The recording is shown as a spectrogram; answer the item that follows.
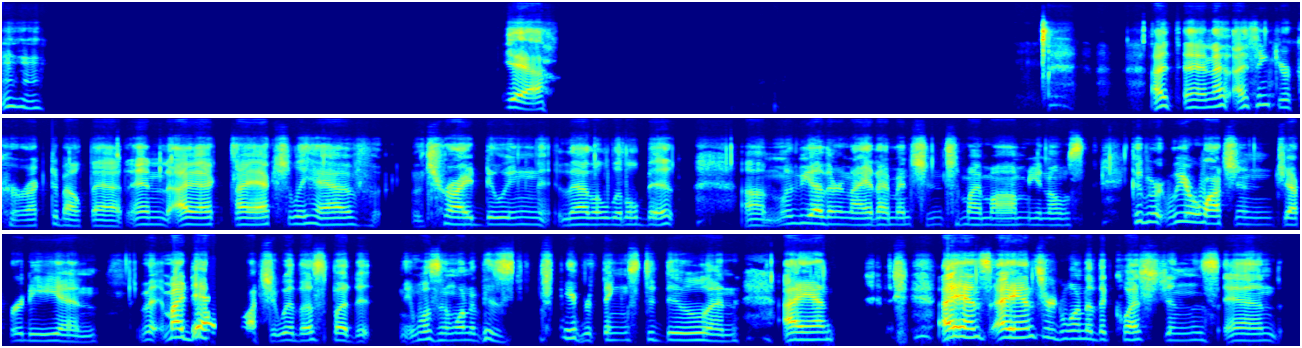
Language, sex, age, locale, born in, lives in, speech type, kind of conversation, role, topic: English, female, 45-49, en-US, United States, United States, conversation, advice, user, How can I cope and find support when the people I expect aren't there for me?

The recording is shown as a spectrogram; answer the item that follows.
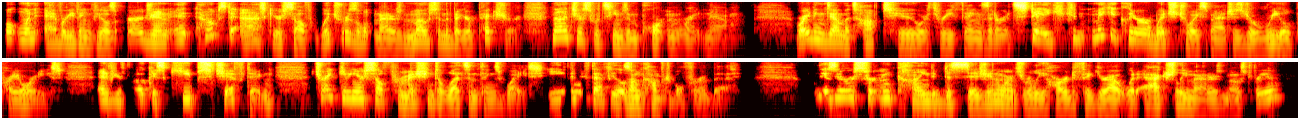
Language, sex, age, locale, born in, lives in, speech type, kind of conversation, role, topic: English, male, 25-29, en-US, United States, United States, read, expert-assistant, expert, How can you make good decisions under pressure?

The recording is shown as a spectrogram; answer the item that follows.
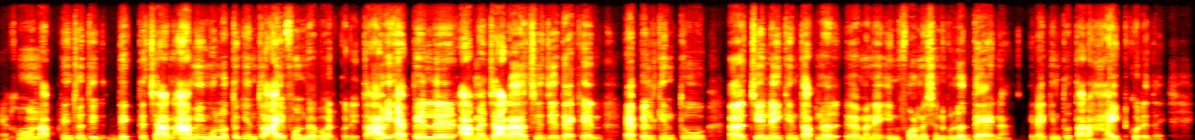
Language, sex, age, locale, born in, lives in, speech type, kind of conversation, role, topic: Bengali, male, 25-29, bn-BD, Bangladesh, Bangladesh, conversation, podcast, guest, অনলাইনে গোপনীয়তা নিয়ে আপনি কী ভাবেন?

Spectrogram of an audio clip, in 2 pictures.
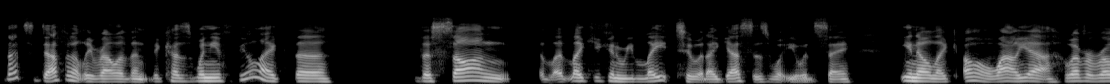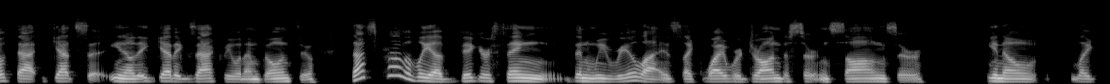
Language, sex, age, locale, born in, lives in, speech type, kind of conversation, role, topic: English, female, 55-59, en-US, United States, United States, conversation, unstructured, none, Which songs instantly lift your mood, and why?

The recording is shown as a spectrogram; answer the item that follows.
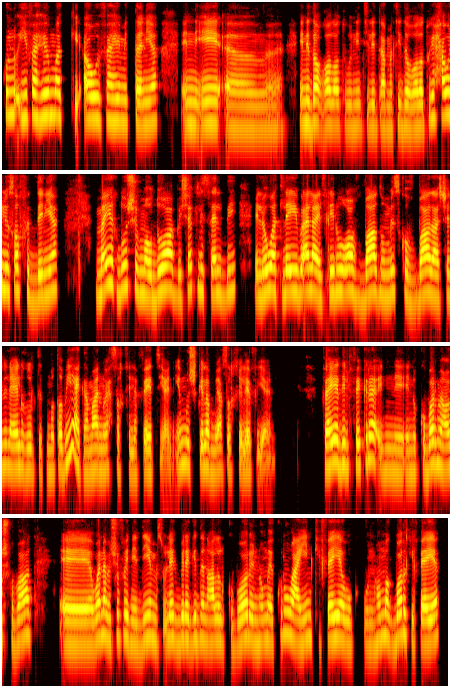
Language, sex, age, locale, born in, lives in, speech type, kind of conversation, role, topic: Arabic, female, 30-34, ar-EG, Egypt, Portugal, conversation, unstructured, none, إزاي المشاكل العائلية بتأثر على الصحة النفسية للشخص؟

